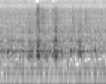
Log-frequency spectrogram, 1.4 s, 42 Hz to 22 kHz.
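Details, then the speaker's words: Vintage 12" Windmere oscillating fan running: steady low motor hum with soft irregular rattles and clicks; the head doesn't stay straight and blades may need tightening; dry motor bearings needing oil. "with the exception of the fact that it does not really stay straight and that it definitely needs some oil"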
